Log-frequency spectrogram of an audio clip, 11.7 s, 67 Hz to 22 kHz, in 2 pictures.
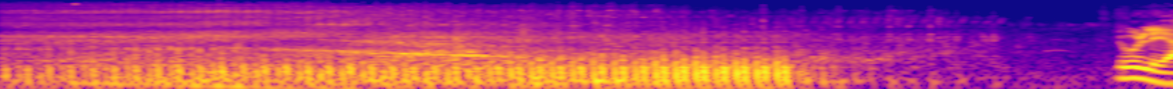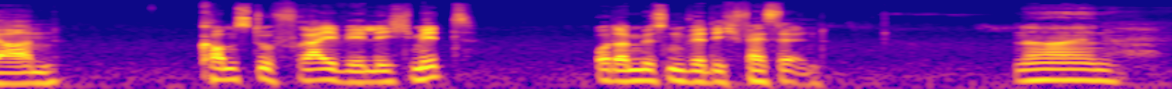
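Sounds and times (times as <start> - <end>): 
vehicle engine accelerating: 0.0 - 5.3
speech: 5.6 - 6.2, 6.9 - 10.1, 10.9 - 11.6.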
